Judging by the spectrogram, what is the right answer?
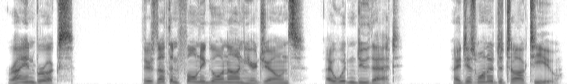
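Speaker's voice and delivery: high-pitched, earnest reporter voice; anxious reporter. A narrator's reading.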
